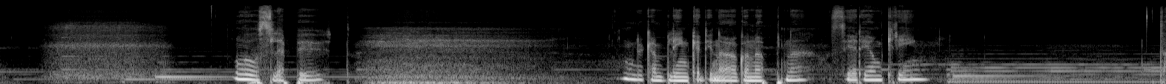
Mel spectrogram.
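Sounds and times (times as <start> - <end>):
soft sustained musical tones: 0.0 - 11.6
long deep breath drawn in through the nose: 0.4 - 1.8, 3.6 - 6.0
speech: 2.4 - 3.4, 6.4 - 9.8.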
